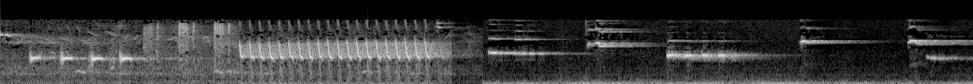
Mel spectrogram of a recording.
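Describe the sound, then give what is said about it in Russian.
A loud bird sings alone, opening with rapid chattering trills and a long buzzy run, then shifting to clear, separate whistled phrases with short pauses between them. “песня – это прежде всего защита гнездового участка, и все.”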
